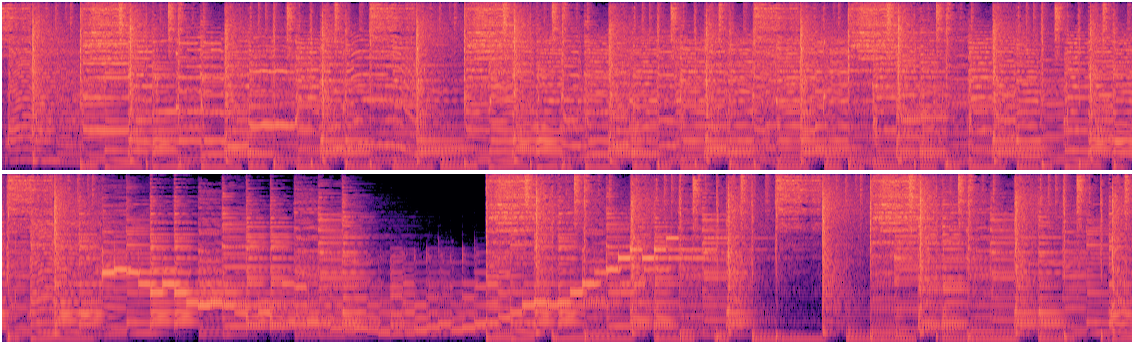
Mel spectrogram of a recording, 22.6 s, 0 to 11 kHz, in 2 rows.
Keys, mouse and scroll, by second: 0.8 click, 22.3-22.6 scroll down 1.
